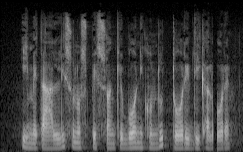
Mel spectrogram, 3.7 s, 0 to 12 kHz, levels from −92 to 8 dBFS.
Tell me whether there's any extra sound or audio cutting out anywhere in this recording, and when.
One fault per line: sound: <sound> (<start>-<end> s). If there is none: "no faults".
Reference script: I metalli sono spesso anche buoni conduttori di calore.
sound: dropout (3.2-3.3 s)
